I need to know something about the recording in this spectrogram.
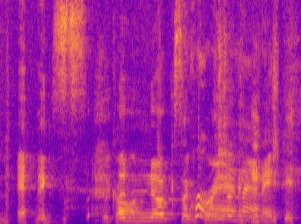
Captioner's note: laugh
